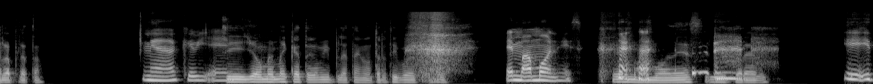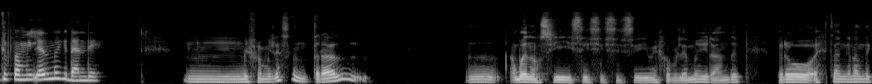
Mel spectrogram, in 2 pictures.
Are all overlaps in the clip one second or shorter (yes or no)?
yes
